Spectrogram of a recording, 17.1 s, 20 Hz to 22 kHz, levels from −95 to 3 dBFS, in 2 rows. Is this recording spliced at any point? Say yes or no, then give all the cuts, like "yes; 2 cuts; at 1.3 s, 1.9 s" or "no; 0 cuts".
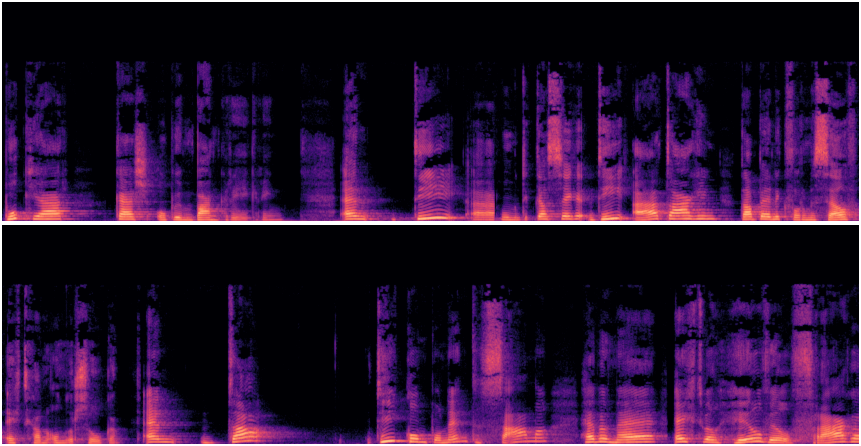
yes; 3 cuts; at 4.9 s, 9.9 s, 15.2 s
